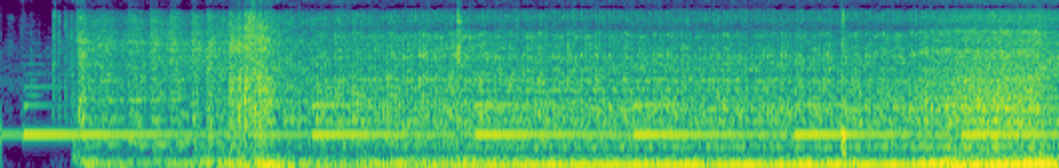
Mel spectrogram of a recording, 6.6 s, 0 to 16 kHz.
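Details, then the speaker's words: 1996 Ford F-250 7.3L diesel whose glow plug relay stuck closed and burned up, with the relay wiring disconnected. The engine catches within about half a second and settles into a steady, even idle: a normal start, charging better than before. "All right, it's moving."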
